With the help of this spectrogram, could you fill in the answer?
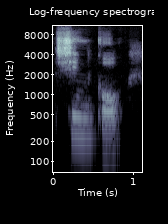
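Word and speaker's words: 信仰: It is pronounced shinko and it means faith.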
